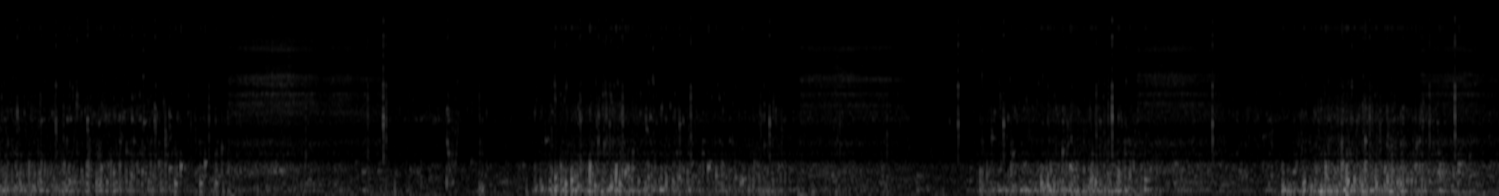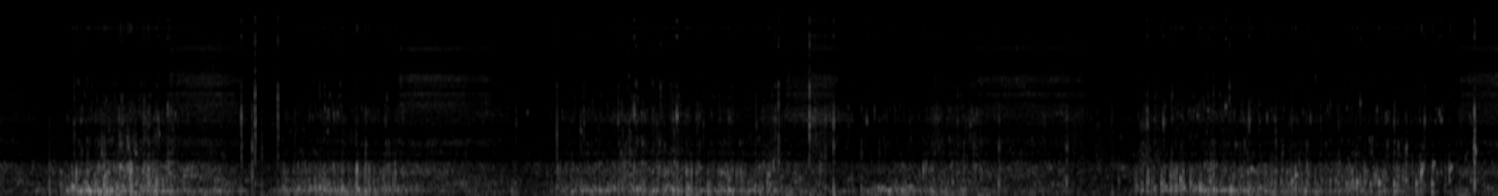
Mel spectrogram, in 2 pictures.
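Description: Scuba regulator breathing underwater: bursts of exhaled bubbles rumbling every few seconds, with a fainter hiss of inhalation between them, heard through an underwater camera housing.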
